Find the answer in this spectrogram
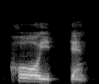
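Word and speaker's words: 紅一点: 코이땐, 코이땐 합니다. 코이땐, 홍일점. 홍색이네요. 하지만 여러분 이때는 일본에서는 이거를 붉은색이다 그럽니다.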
